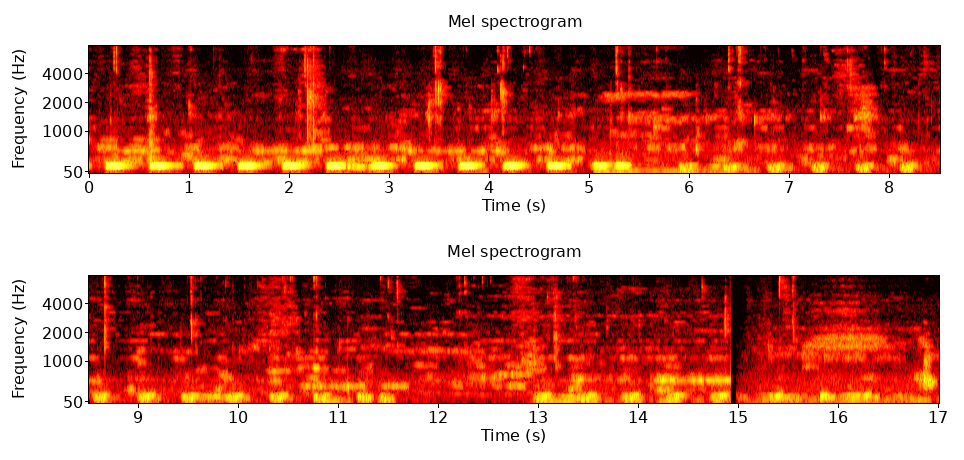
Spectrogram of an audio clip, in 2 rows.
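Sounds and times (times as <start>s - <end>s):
man chewing food: 0.1s - 13.6s
wet mouth clicks: 0.2s - 13.5s, 14.6s - 15.8s.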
